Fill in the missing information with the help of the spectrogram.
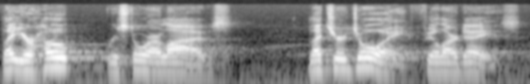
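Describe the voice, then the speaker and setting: A middle-aged man leading a prayer and reading scripture from a lectern in a large church, in a measured, formal way. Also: mid-range voice, expressive, darkish tone. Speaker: pastor. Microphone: lectern microphone. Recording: long reverb of a church hall.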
